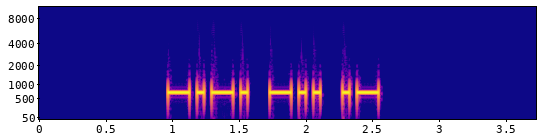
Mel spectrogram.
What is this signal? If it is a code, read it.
Morse code, heard as a keyed tone, about 22 wpm, 700 Hz. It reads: CDA
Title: USA Call Sign Postfixes - 3 Letters 22wpm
